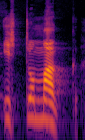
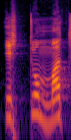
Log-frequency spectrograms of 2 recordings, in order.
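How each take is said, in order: First: The ending is said with a 'k' sound. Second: The ending is said with a 'ch' sound. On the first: The speaker calls it right. "का का उच्चारण आएगा" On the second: The speaker calls it wrong. "स्टोमच नहीं पढ़ते"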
